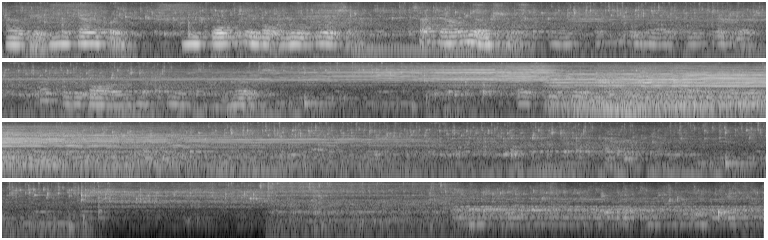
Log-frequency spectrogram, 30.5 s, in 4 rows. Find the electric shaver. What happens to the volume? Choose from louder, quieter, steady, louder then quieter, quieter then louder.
louder then quieter.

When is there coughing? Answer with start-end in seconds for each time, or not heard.
7.2-7.7, 16.6-17.1, 21.3-21.8.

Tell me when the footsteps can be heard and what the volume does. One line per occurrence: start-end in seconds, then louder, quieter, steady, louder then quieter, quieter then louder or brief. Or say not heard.
not heard.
